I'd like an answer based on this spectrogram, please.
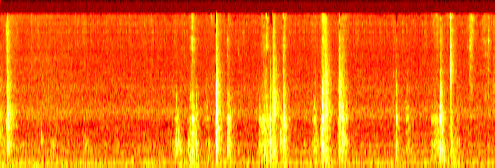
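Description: Scattered light clicks and rustles of craft materials being handled: card templates and wool for a gonk craft kit, with a few quick clusters of taps.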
